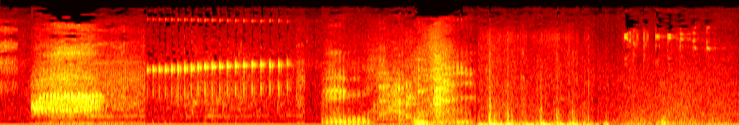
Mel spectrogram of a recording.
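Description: A string of cartoon sound effects: a short loud noisy burst, then a steady pulsing high tone for about a second and a half, then low rumbling sounds, and a brief falling whistle near the end.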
